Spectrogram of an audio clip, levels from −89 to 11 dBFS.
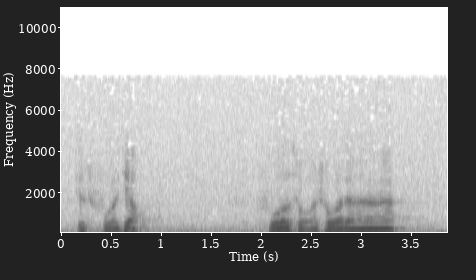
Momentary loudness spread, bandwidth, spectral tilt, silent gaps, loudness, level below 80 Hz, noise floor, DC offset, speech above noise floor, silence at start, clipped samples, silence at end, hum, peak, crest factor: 18 LU; 7.8 kHz; -8.5 dB/octave; none; -26 LUFS; -54 dBFS; -48 dBFS; under 0.1%; 23 dB; 0.05 s; under 0.1%; 0.05 s; none; -10 dBFS; 16 dB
